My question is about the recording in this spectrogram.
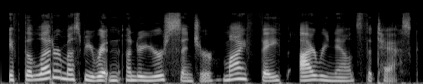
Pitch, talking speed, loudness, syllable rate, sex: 200 Hz, 215 wpm, -18 LUFS, 5.8 syllables/s, female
